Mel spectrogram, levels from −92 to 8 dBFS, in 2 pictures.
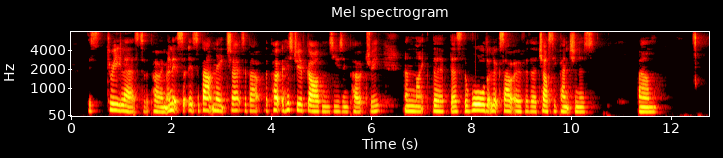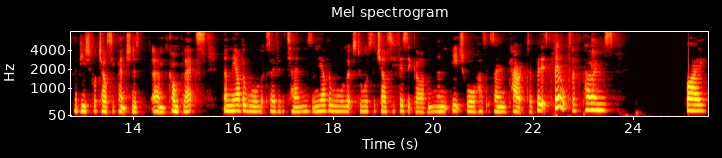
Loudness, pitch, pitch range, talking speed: -19 LUFS, 185 Hz, 175-205 Hz, 170 wpm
